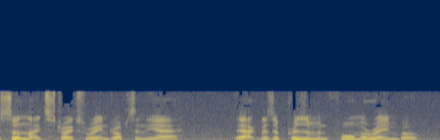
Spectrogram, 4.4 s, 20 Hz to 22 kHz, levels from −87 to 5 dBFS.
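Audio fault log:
No faults found; room noise sits about 19 dB below the speech, and nothing is heard above 8 kHz, which fits the normal band limit of a G.722 wideband call path.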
